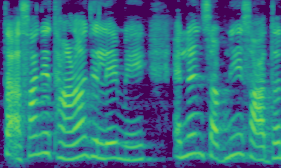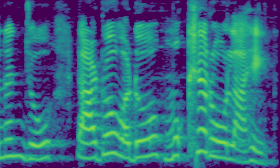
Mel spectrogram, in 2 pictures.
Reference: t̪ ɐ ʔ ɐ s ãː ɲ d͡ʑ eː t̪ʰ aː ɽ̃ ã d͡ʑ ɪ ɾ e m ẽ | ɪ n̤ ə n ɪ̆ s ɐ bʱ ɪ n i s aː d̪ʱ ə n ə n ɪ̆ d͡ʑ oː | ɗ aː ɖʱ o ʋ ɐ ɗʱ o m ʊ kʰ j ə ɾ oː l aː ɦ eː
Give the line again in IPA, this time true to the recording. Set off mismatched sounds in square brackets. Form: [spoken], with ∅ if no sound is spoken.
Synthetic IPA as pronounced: t̪ ɐ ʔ ɐ s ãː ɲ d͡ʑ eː t̪ʰ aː ɽ̃ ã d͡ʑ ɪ [l] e m ẽ | ɪ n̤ ə n ɪ̆ s ɐ bʱ ɪ n i s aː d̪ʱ ə n ə n ɪ̆ d͡ʑ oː | ɗ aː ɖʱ o ʋ ɐ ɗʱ o m ʊ kʰ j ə ɾ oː l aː ɦ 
